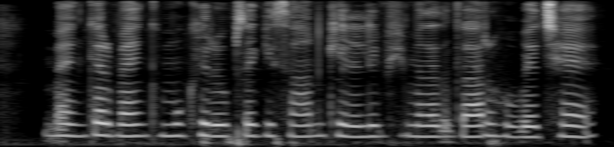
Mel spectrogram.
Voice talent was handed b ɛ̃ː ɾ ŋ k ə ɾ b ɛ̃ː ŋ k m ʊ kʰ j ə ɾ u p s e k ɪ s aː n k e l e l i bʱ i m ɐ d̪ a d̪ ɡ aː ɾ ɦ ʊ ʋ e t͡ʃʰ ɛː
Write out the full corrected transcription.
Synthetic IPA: b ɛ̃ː ŋ k ə ɾ b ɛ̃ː ŋ k m ʊ kʰ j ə ɾ uː p s e k ɪ s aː n k e l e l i bʱ i m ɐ d̪ ə d̪ ɡ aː ɾ ɦ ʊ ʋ e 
